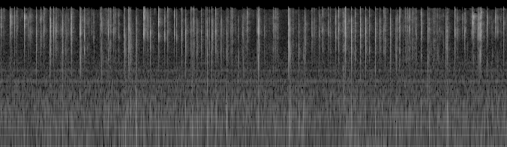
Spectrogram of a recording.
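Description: A black plastic comb is held diagonally near the mic while long nails strum its teeth rapidly. The result is a quiet, dense stream of sharp, bright clicks and crinkly ticks with almost no ring. A faint steady hum sits underneath.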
